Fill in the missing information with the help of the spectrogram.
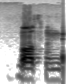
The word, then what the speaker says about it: Boltzmann: Like you can't avoid the X risk of what if you're a Boltzmann brain? Is that how it's pronounced? – Yeah. Boltzmann brain.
